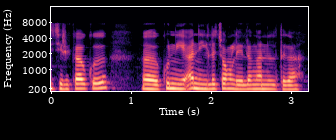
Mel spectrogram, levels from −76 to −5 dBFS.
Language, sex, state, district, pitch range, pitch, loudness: Wancho, female, Arunachal Pradesh, Longding, 185-205 Hz, 195 Hz, -16 LUFS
